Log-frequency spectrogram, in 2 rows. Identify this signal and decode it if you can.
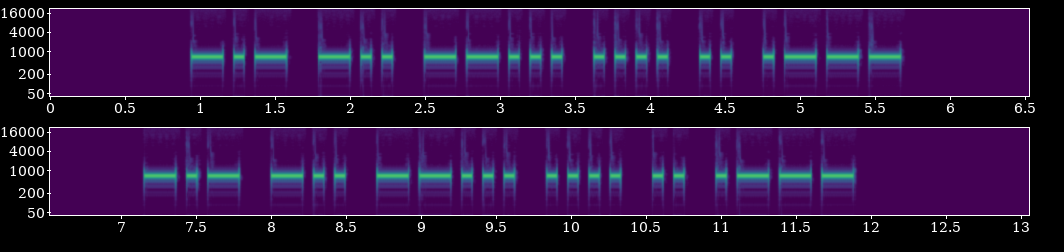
Morse code, heard as a keyed tone, about 17 wpm, 700 Hz. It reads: KD7HIJ KD7HIJ
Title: USA Call Signs - 6 Characters - Repeated 2x - 17wpm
